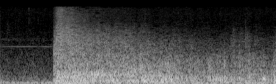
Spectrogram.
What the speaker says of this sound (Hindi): बारिश तो काफी तेज हो रही है और बिजली भी कड़क रही है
